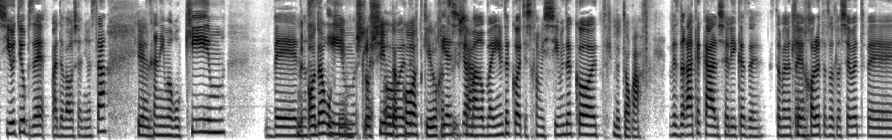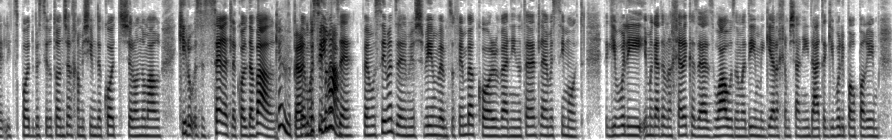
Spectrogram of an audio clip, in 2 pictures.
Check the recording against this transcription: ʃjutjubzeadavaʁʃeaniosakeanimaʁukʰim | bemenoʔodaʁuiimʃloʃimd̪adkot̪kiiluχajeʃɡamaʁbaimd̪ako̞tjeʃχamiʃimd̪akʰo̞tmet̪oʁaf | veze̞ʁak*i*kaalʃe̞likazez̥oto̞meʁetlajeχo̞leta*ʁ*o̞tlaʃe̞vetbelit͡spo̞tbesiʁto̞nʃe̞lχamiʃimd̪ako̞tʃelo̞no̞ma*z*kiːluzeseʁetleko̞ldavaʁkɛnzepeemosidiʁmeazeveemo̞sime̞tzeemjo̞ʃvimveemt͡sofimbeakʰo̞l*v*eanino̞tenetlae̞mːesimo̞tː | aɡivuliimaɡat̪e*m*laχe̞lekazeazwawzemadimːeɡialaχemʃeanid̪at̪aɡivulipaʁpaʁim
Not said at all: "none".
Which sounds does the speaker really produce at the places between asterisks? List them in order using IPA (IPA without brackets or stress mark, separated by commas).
a, z, ʁ, v, m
